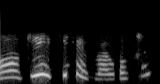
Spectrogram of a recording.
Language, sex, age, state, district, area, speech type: Assamese, female, 18-30, Assam, Dibrugarh, rural, conversation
